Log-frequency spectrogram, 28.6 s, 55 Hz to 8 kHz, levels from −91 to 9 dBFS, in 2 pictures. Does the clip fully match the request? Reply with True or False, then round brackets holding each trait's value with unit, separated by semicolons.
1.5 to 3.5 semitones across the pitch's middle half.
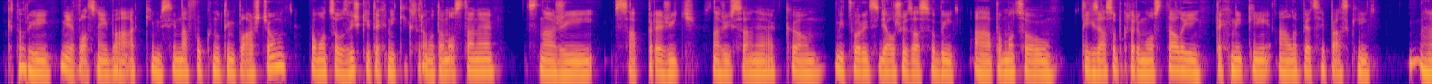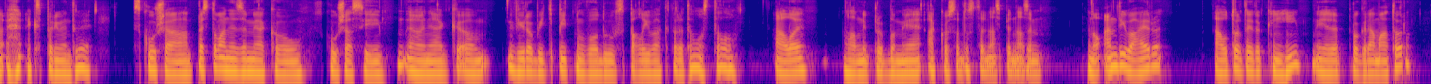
True (2.8 semitones)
